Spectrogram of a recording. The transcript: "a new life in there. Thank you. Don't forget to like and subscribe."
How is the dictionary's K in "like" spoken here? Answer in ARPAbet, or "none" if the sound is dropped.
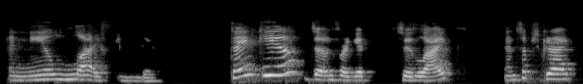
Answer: K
